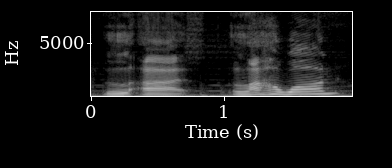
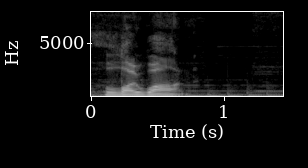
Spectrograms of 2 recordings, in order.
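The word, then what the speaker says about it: Lh'owon: I've been told to pronounce this uh Laawan with the H actually pronounced. I've heard others just say Lan.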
